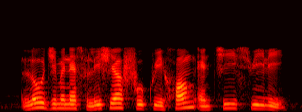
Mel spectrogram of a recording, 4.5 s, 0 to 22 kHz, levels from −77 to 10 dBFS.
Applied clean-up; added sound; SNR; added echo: none; none; none; none.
